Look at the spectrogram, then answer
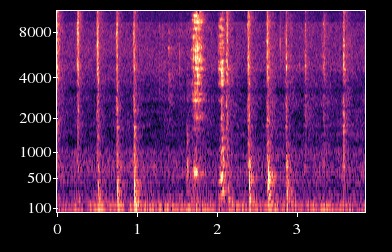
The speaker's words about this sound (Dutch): En dan hak ik het terwijl ik mijn linkerhand plat met de handballen bovenop het mes heb. Ga ik met de, snij ik met het mes of hak ik met het mes in een soort kwartier, 90 graden zo, door die peterselie. Schraap het af en toe een beetje bij elkaar.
